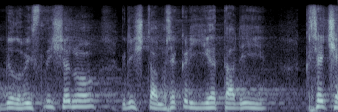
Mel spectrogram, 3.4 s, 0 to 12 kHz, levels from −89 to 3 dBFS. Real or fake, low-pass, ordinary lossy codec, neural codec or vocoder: real; 9.9 kHz; Opus, 64 kbps; none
